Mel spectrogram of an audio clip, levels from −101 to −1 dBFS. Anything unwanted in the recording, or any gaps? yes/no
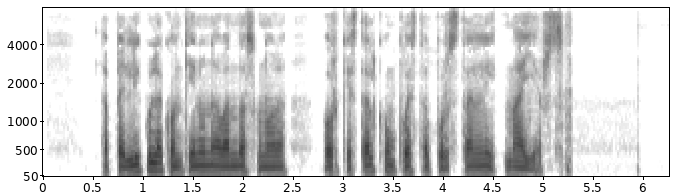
no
